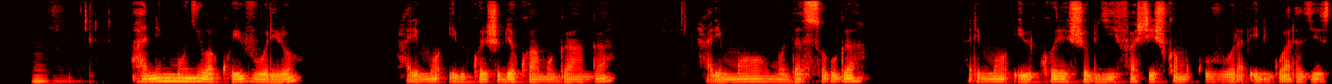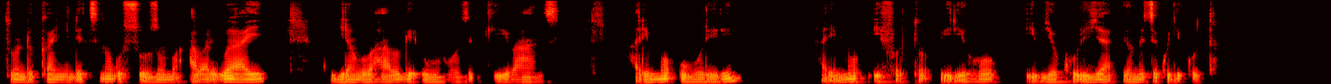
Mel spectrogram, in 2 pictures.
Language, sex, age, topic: Kinyarwanda, male, 18-24, health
